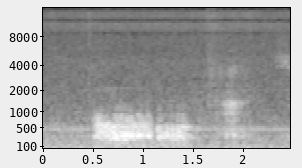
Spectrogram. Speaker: Did you hear that? That was my tummy. Because I'm so hungry.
